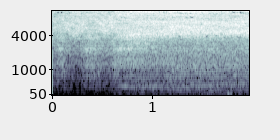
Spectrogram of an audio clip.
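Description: A helium machine inflating balloons at the back of a tiny, crowded office supply store, 7th Avenue Office Supply in Brooklyn: a steady, loud, high-pitched hiss of rushing gas that holds without a break for two seconds, with no voices.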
